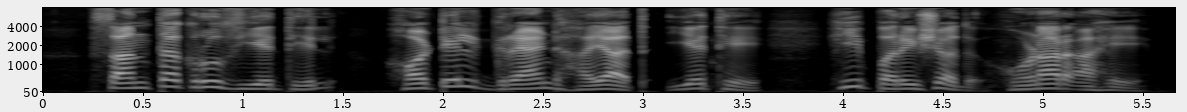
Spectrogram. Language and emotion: Marathi, neutral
